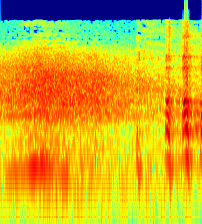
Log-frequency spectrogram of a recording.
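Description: Cartoon sound effect: a rushing whoosh swells up and holds, with a short low sliding tone about half a second in and a high warbling chatter starting near the end.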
